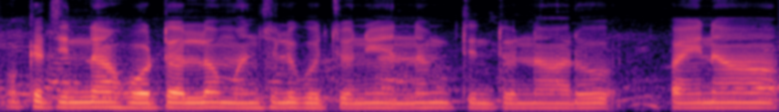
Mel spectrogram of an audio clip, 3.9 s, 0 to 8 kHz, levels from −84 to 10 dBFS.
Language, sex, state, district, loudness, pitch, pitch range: Telugu, male, Andhra Pradesh, Annamaya, -19 LUFS, 130 Hz, 125-130 Hz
